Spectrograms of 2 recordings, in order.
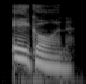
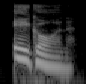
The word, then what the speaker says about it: Egon: As I'm sure he'll be thankful for me to clarify, it's pronounced Egon. 2420. Egon.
